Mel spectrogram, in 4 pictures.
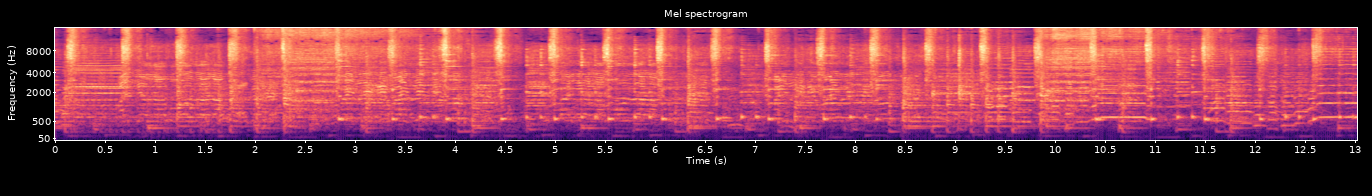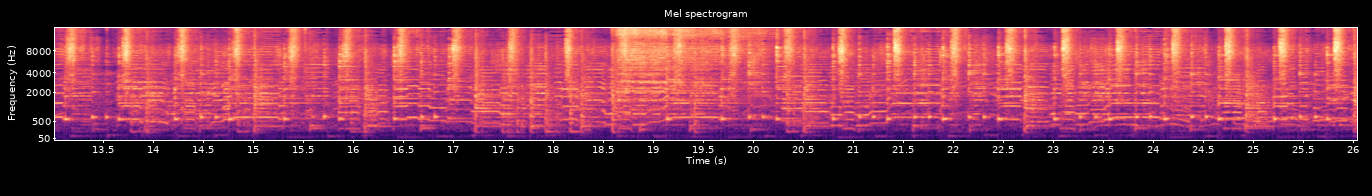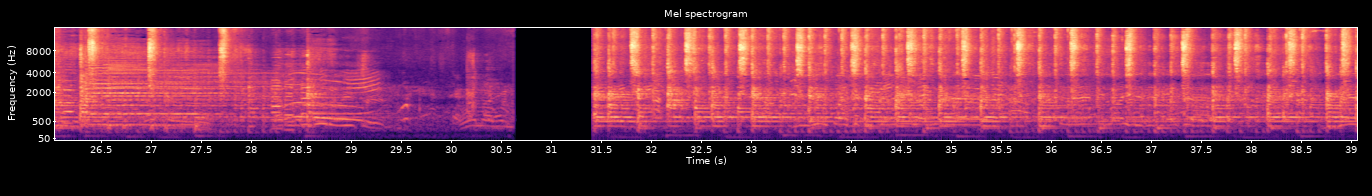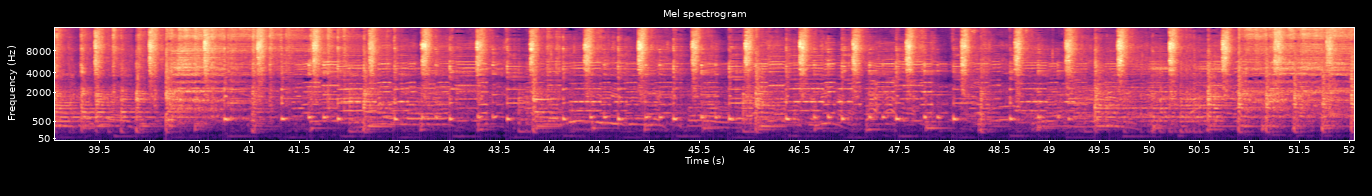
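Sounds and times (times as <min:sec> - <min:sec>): hand drums: 0:00.0 - 0:29.0, 0:31.4 - 0:52.0
accordion: 0:00.0 - 0:29.1, 0:31.4 - 0:52.0
upright bass: 0:00.0 - 0:29.5, 0:31.4 - 0:52.0.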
